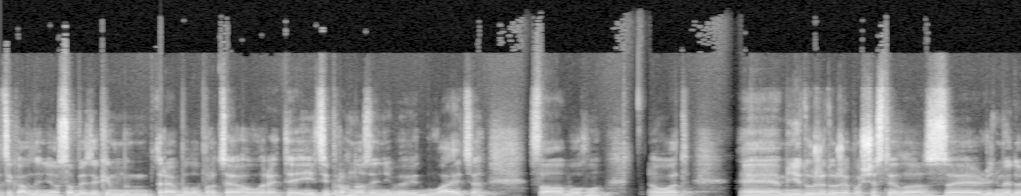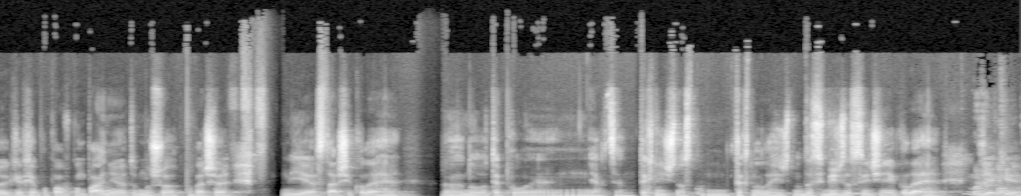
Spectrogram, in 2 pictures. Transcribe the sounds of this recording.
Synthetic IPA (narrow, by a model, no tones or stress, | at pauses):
t͡sʲikɑʋlˠenʲːiɔsɔbɪzjɐkɪmt̪ɾɛbɐbʊlˠɔpɾɔt̪sɛɦɔʋɔɾɪ̰t̪ɪ̰ʔḭt͡sʲipɾɔɦnɔzɪnʲibɪʋʲid̪bʊʋɑjʊt͡sʲːɐslˠɑʋɐbɔɦʊ | ɔt̪ | menʲid̪uʒɛd̪uʒɛpɔʃt͡ʃɐst̪ɪlˠɔzlʲʊdʲmɪd̪ɔjɐkɪxjapɔpɑwkɔmpɑnʲijʊt̪ɔmuʃt͡ʃɔpɔpɛrʃɛ | jɛst̪ɑrʃʲikɔlˠɛɦɪ | nut̪ɪpʰʊ̰jɐ̰kt̪sɛ̰t̪exnʲit͡ʃnɔ̰t̪exnɔlˠɔɦʲit͡ʃnɔd̪ɔsʲbʲilʲʒd̪ɔsʲʋʲit͡ʃːenʲikɔlˠɛɦɪ | jɐkʲi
